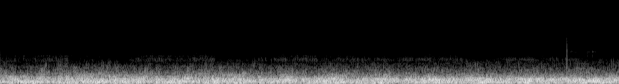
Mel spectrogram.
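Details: Stomach growling: a steady, low, rumbling gurgle throughout without pause, ordinary borborygmi.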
